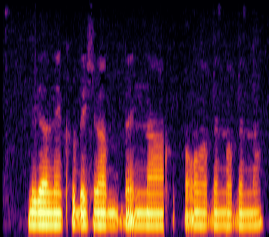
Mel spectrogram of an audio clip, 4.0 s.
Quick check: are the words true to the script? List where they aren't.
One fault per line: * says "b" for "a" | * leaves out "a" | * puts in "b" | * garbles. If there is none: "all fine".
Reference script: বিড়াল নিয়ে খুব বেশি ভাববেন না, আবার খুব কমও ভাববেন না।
* leaves out "আবার"
* puts in "ভাববেন"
